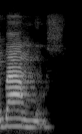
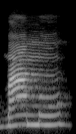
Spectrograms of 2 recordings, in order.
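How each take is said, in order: First: Said in the usual way. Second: Vamos said vamo, final s gone; dropped final s. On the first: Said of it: "en vez de vamos". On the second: Shown as a demonstration. Teacher showing coastal speech, vamos said as vamo. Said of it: "o vamos en vez de vamos".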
